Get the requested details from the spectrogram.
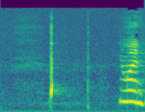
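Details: An infant girl has hiccups: two short, sharp hiccup sounds, then a brief high-pitched vocal sound from the baby. Hiccups.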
